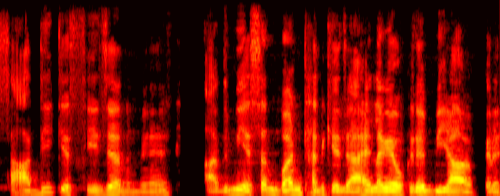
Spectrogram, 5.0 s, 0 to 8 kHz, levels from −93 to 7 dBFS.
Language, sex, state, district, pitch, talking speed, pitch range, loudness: Magahi, male, Bihar, Lakhisarai, 130 Hz, 180 wpm, 115-140 Hz, -25 LUFS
